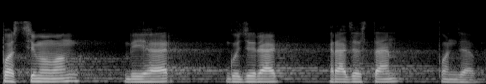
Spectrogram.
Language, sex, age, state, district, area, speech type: Odia, male, 18-30, Odisha, Dhenkanal, rural, spontaneous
